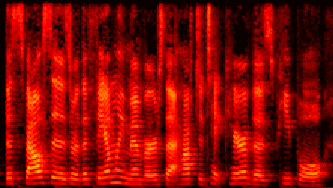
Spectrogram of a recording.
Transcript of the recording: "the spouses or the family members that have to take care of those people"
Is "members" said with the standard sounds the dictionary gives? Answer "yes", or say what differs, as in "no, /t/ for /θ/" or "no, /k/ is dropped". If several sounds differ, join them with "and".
yes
